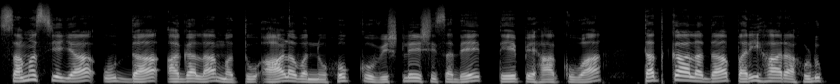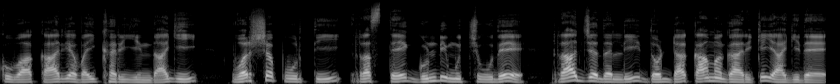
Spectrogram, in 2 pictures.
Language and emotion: Kannada, neutral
